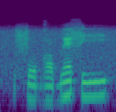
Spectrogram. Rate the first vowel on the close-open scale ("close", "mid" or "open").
mid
